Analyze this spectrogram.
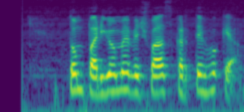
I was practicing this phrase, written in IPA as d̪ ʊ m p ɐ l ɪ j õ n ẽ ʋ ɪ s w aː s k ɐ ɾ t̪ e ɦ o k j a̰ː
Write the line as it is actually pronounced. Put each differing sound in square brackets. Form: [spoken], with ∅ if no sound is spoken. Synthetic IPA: [t̪] ʊ m p ɐ [ɾ] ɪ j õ [m] ẽ ʋ ɪ [ʃ] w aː s k ɐ ɾ t̪ e ɦ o k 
